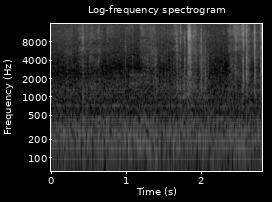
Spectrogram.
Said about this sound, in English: But just let's just turn. I want to hear some pages turn.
